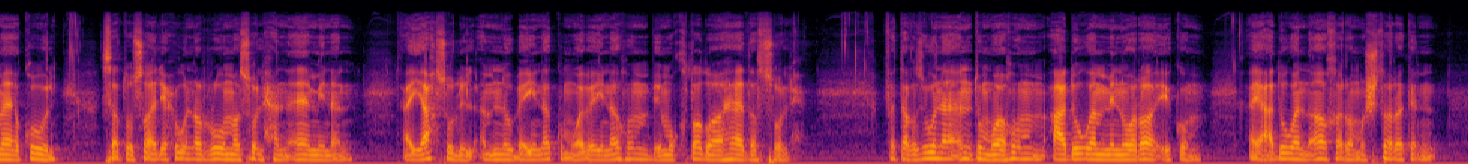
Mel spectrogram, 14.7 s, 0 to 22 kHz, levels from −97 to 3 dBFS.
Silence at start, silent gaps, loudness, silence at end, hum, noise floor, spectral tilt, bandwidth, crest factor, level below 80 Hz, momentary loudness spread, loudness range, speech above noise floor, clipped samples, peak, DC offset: 0 s; none; -22 LUFS; 0.35 s; none; -44 dBFS; -5.5 dB/octave; 15.5 kHz; 22 dB; -54 dBFS; 13 LU; 3 LU; 22 dB; under 0.1%; 0 dBFS; 0.6%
